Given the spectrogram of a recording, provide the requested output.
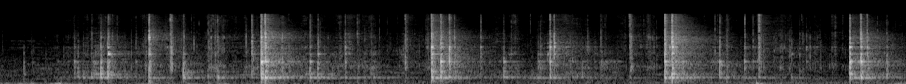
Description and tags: mySound SASP 24
Sounds from objects that are beloved to the participant pupils at the Santa Anna school, Barcelona.
The source of the sounds has to be guessed, enjoy.
cityrings, santa-anna, spain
